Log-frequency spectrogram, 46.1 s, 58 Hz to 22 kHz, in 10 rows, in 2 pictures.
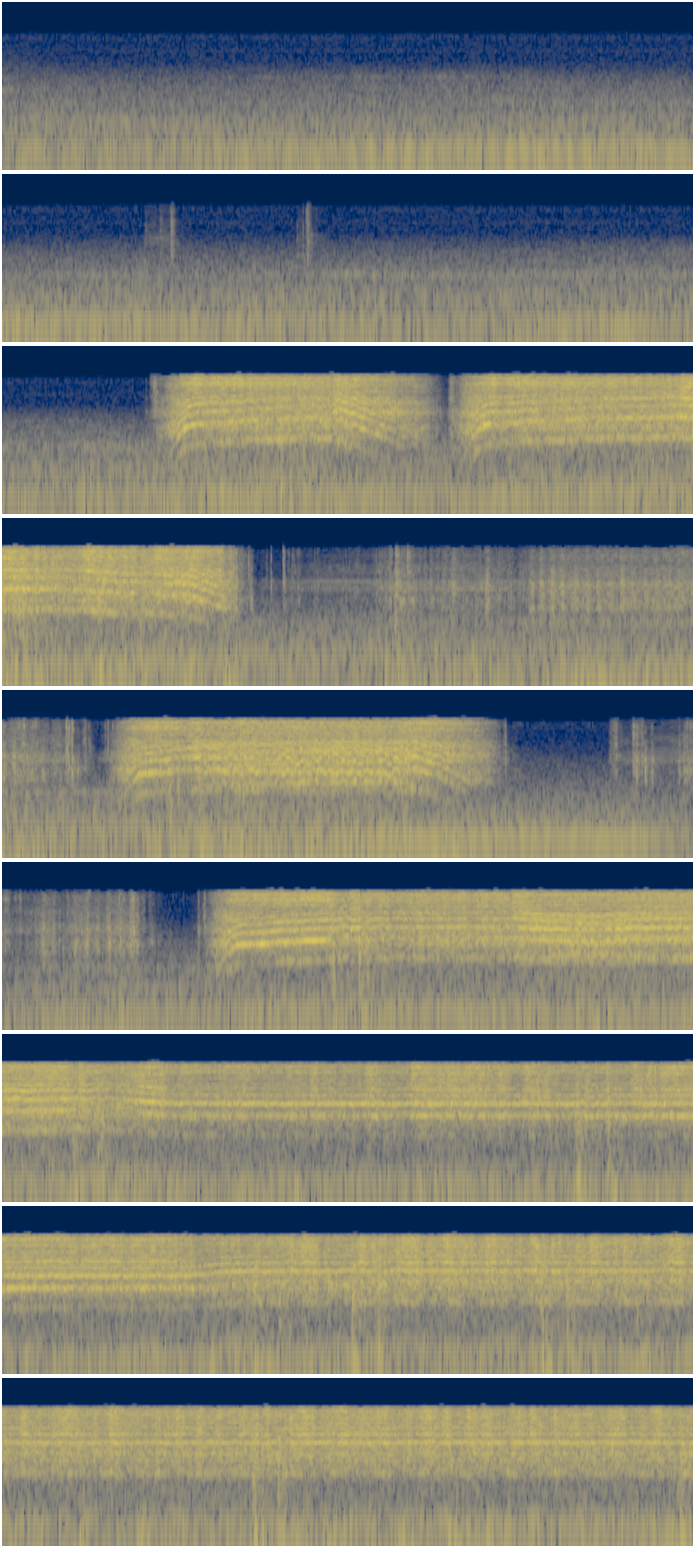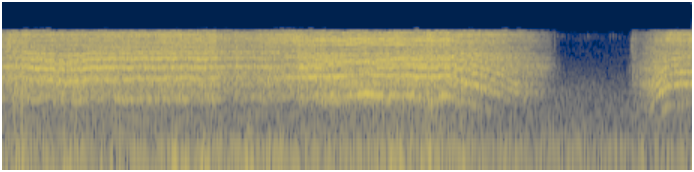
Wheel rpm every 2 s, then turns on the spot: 0, 0, 0, 0, 0, 100, 180, 110, 10, 80, 120, 0, 140, 190, 170, 160, 170, 200, 200, 200, 200, 190, 80.
14-18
